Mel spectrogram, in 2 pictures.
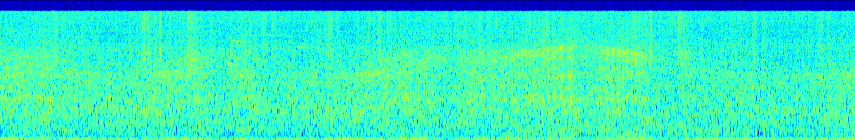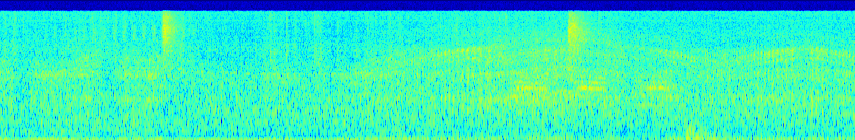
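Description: A tractor engine idles with a low, steady rumble.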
